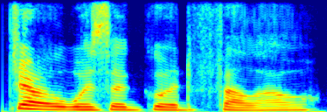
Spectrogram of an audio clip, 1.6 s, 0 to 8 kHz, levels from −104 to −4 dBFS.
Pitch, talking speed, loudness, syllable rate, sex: 195 Hz, 185 wpm, -20 LUFS, 3.9 syllables/s, female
